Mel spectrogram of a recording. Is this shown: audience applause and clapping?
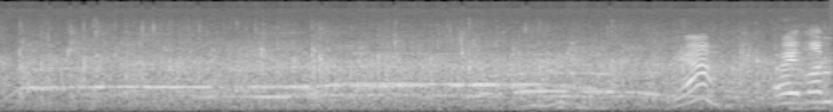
yes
